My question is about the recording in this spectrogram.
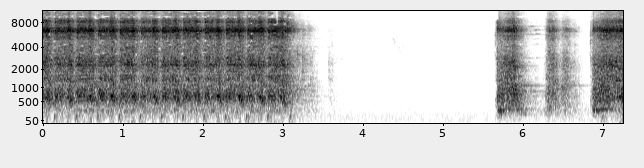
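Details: MTD auction lawn tractor after full tune-up and new cheap fuel filter: engine catches, runs rough three seconds, dies, restarts in sputtering bursts; won't keep running. Fuel reaches carburetor; owner suspects bad carburetor, likely needs new one, unconfirmed.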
